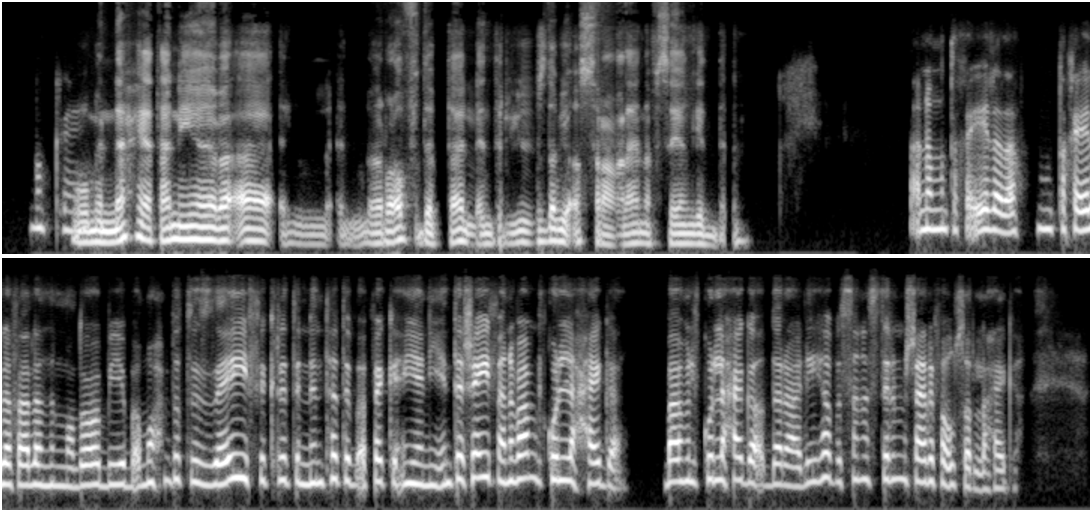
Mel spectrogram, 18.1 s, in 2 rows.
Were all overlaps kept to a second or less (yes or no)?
yes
